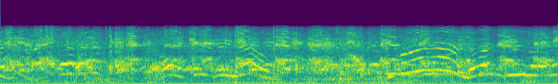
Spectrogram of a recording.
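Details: Captive flamingo flock at Sea World in San Diego, many birds honking at once: harsh nasal honks and wavering arched notes overlap in a steady loud din, with a faint low hum beneath.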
